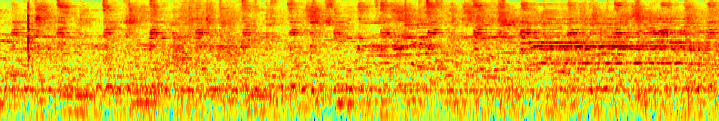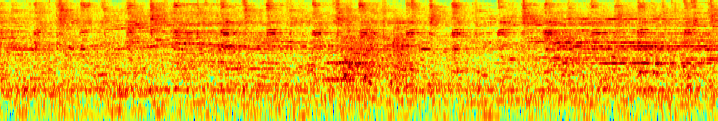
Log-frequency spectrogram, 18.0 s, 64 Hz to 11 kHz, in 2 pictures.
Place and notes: Portal Guerrero, Centro, Centro, Gto., Mexico - En las mesas de la parte de afuera de la nevería Santa Clara zona peatonal.
At the tables outside the Santa Clara ice cream parlor pedestrian zone.
I made this recording on july 25th, 2022, at 13:43 p.m.
I used a Tascam DR-05X with its built-in microphones and a Tascam WS-11 windshield.
Original Recording:
Type: Stereo
Esta grabación la hice el 25 de julio 2022 a las 13:43 horas.
Guanajuato, México, 25 July 2022, ~14:00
